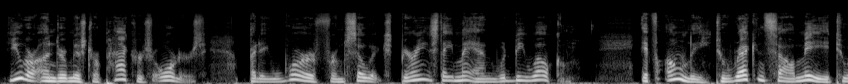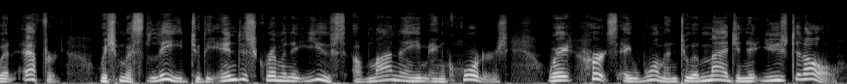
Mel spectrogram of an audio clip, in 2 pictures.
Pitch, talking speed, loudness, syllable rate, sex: 160 Hz, 170 wpm, -17 LUFS, 5.0 syllables/s, male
